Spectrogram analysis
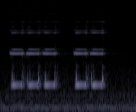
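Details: CPAP unit during calibration and settings setup: two bursts of rapid electronic beeps, the alarm tone played while alarm volume is being adjusted; ventilator alarm tone.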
